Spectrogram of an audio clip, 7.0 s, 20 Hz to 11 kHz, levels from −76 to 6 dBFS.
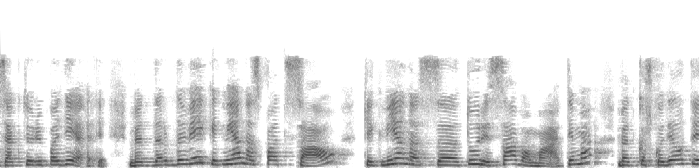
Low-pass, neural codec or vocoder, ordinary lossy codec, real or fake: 7.2 kHz; none; AAC, 32 kbps; real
